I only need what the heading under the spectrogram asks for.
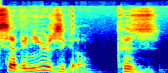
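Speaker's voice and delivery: ordinary talk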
